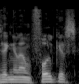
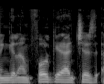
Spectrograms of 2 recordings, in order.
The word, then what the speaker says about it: Engel & Völkers: Si dices Engel & Völkers, que es como se pronuncia en alemán, nadie sabe dónde trabajas. Entonces hay que decirlo un poco mal, como Engel & Völkers, Ángeles de Charlie, cosas así.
